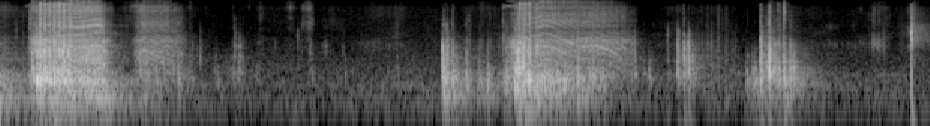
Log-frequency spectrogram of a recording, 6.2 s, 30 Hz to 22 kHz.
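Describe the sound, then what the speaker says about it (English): A ratchet fitted with an 8mm socket backs out the taillight screws on a 2011-2019 Ford Explorer, with three close bursts of rapid clicking separated by short pauses. "Use an 8mm socket."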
